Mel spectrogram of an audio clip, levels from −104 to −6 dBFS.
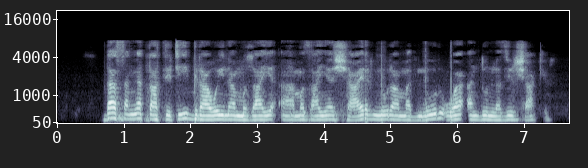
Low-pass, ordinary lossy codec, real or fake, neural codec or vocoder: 7.2 kHz; AAC, 32 kbps; fake; codec, 16 kHz in and 24 kHz out, 1 kbps, XY-Tokenizer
